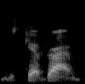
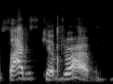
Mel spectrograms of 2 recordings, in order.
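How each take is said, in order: First: Whispered, trailing away to herself. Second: Said in the usual way. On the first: Real, not acted. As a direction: breathe the words out, no voice. Repeats line, second whispered.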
